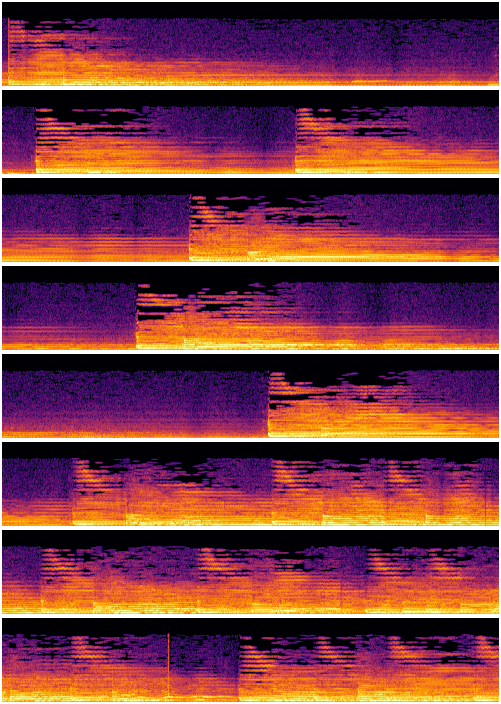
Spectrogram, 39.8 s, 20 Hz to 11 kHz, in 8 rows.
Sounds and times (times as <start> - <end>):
Music: 0.0 - 39.7.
